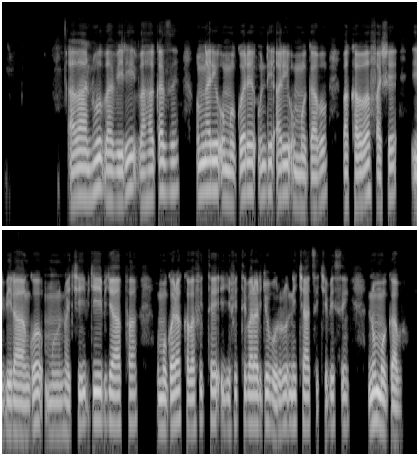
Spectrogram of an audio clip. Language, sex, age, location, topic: Kinyarwanda, male, 25-35, Kigali, health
